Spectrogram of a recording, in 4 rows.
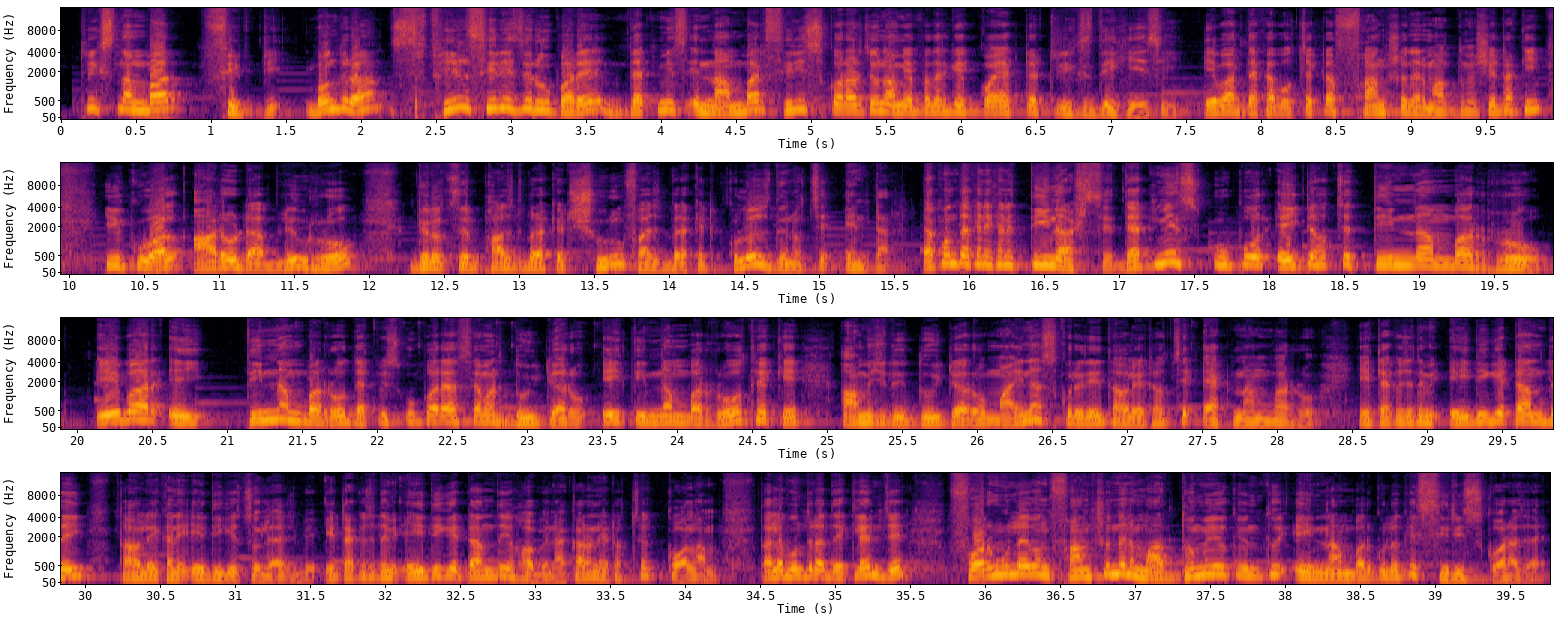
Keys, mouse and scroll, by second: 0.0 click, 3.7-4.8 drag, 8.0 click, 11.7 Tab, 15.2 Return, 16.9 click, 21.4 click, 22.1 click, 22.8 click, 23.3 click, 24.2 click, 26.0 Return, 27.4 click, 28.3 click, 31.0 click, 31.6 click, 34.5 ctrl+z, 37.7-38.8 drag.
